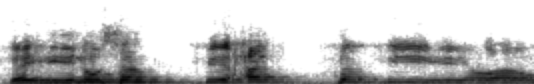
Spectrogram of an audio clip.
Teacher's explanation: يدغم كاف نسبحك بكاف كثيرا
